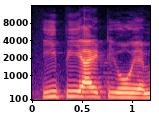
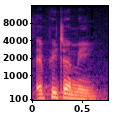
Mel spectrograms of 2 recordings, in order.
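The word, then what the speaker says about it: epitome: it is Debut yes it is De then e p i t o m e the correct pronunciation is epitom or sometimes epitomy the next word is g n r e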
